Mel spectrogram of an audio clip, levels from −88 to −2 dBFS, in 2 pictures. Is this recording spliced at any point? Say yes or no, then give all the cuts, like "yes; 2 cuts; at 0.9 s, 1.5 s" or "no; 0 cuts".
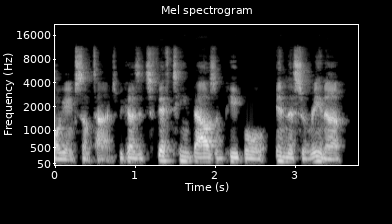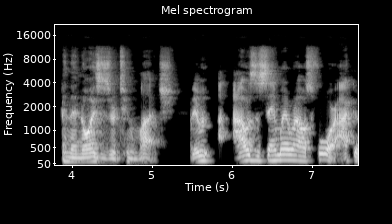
yes; 1 cut; at 5.5 s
